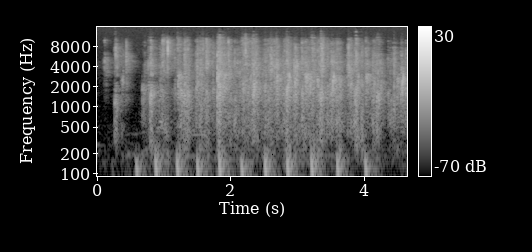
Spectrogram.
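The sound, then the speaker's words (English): Congregation clapping at a church service, a steady even rhythm of claps around two per second, moderately loud and sustained with no talk over it. “if you all won $1 million right now, you'd be clapping louder than that.”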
